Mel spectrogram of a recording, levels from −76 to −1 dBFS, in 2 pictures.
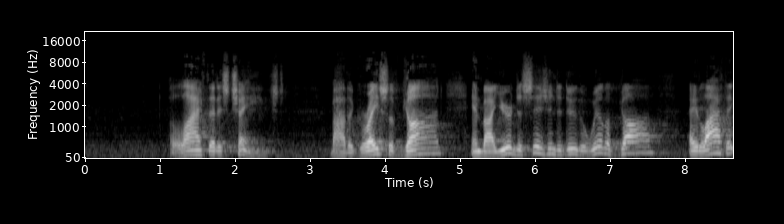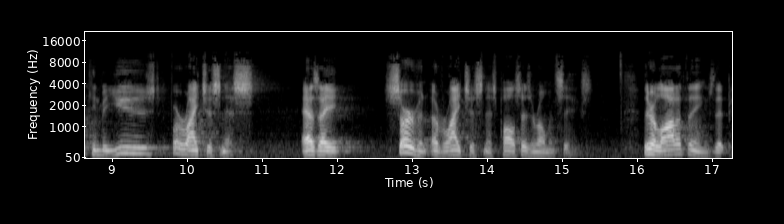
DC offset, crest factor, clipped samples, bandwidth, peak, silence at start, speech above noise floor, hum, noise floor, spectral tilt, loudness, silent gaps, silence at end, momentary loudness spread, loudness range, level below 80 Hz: under 0.1%; 22 dB; under 0.1%; 11.5 kHz; -4 dBFS; 1.15 s; 33 dB; none; -58 dBFS; -4.5 dB/octave; -25 LUFS; none; 0.1 s; 16 LU; 4 LU; -68 dBFS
